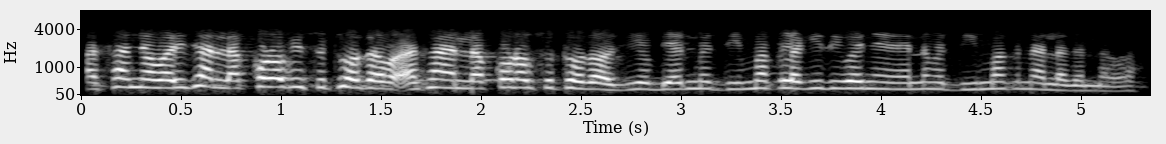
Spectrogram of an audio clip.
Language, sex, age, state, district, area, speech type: Sindhi, female, 45-60, Gujarat, Kutch, rural, conversation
